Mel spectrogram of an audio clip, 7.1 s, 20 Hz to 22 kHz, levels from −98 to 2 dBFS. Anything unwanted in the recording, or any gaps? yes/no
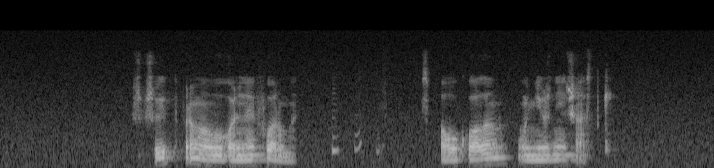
yes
